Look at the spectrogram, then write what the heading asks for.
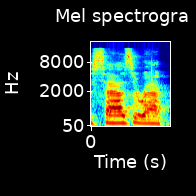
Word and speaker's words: Sazerac: i read it the name is called the saz iraq the sazerac cocktail so a little bit of history about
